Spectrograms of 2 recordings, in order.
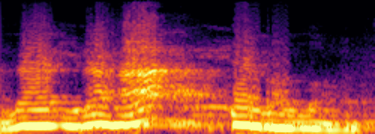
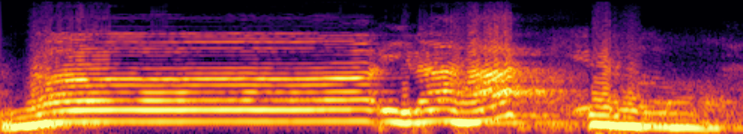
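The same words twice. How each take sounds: First: The first syllable 'la' is kept short. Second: The first syllable 'la' is drawn out long.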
